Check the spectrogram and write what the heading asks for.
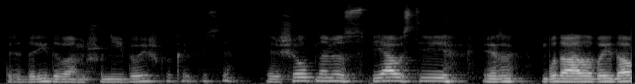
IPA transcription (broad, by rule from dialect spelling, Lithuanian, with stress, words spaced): pʲrʲɪdɐˈrʲiːdɐʋɐm ɪ ʃʊˈnʲiːbʲuː ˈɐɪʃkʊ kɐɪp ʋʲɪˈsʲɪ ɪr ˈʃʲɪlˠtnɐmʲʊs ˈpʲjɛʊsʲtʲiː ˈɪr ˈbuːdɐʋɐ lˠɐˈbɐɪ iːˈdoː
